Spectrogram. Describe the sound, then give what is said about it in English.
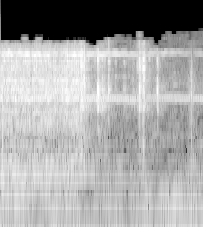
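A telephone bell rings steadily with a bright, high-pitched metallic trill, joined near the end by a few brief clicks and clatters. No one speaks. “But that's Ying now. Oh, yes, sir. I'd better answer that.”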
